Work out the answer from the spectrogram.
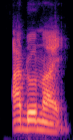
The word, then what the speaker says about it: YHWH: Orang Ibrani bacanya Adonai.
